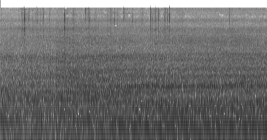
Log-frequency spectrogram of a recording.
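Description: A fishing boat's engine running steadily: an even, low drone.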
